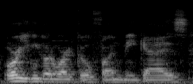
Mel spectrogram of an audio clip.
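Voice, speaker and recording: A man in his thirties presenting a live show as a kids' party magician, with animated, playful showmanship. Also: fairly low pitch, normal speed.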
